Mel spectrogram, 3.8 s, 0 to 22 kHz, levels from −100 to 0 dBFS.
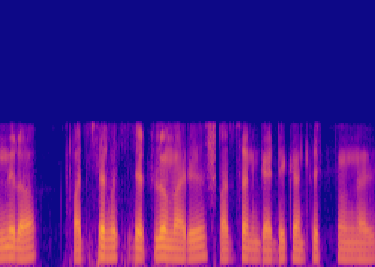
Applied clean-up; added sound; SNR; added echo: neural separator model SepFormer WHAMR!.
